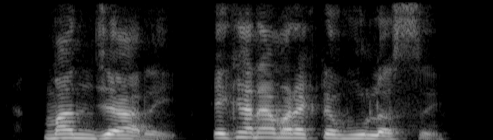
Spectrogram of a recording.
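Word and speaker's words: mangiare: হয় মাঞ্জারে মাঞ্জারে দেখুন বাংলা উচ্চারণে কিন্তু মাজারে লেখা আছে কিন্তু এটা উচ্চারণ হবে কি মাঞ্জারে এখানে আমার একটা ভুল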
